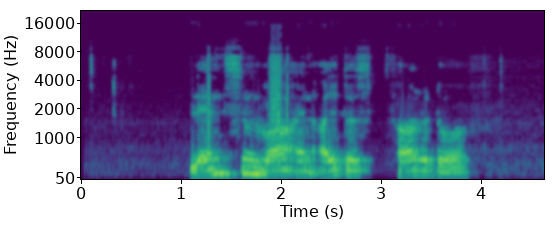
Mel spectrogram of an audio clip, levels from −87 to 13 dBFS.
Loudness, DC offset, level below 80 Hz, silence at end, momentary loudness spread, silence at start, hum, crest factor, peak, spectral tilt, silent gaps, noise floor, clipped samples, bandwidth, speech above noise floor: -13 LUFS; under 0.1%; -50 dBFS; 0.75 s; 8 LU; 1.1 s; none; 12 dB; 0 dBFS; -6.5 dB/octave; none; -61 dBFS; under 0.1%; 9.2 kHz; 49 dB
